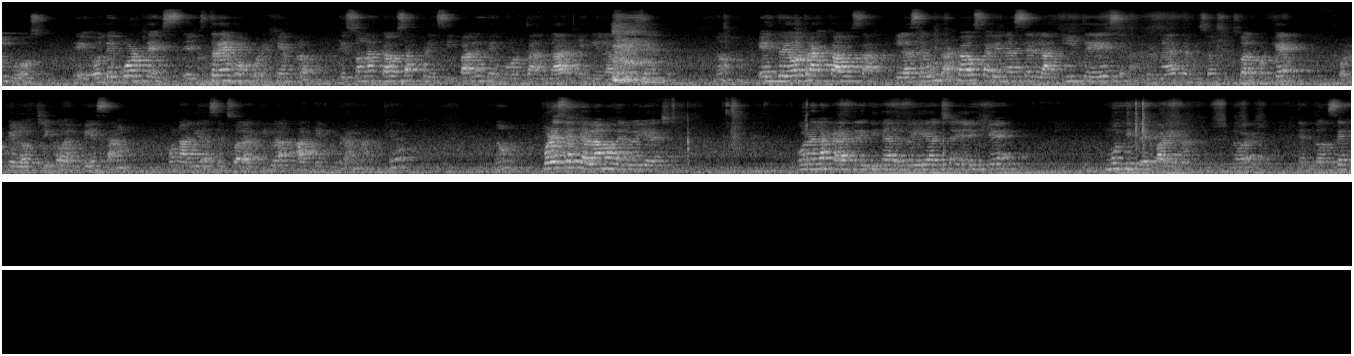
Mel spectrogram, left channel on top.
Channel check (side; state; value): right; silent; digital silence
